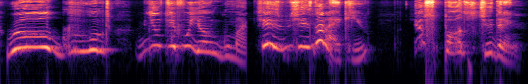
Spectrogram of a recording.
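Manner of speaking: high, loud gloating tirade; worked-up uncle, rushing then stretching words; scornful, angry uncle. Acted. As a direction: scold the children with mocking triumph.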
